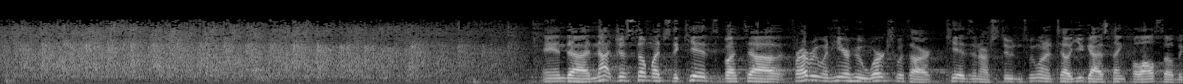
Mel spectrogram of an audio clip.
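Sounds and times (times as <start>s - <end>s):
round of applause: 0.0s - 5.3s
speech: 5.4s - 11.8s.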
